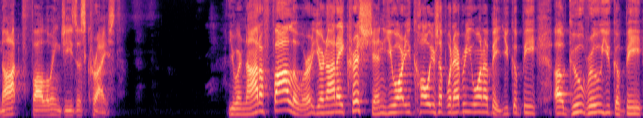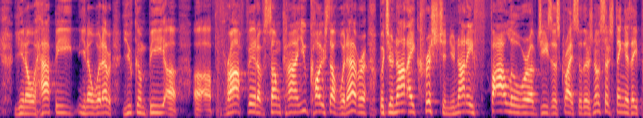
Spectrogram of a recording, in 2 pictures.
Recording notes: Live sermon recorded 26-September-2021 .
